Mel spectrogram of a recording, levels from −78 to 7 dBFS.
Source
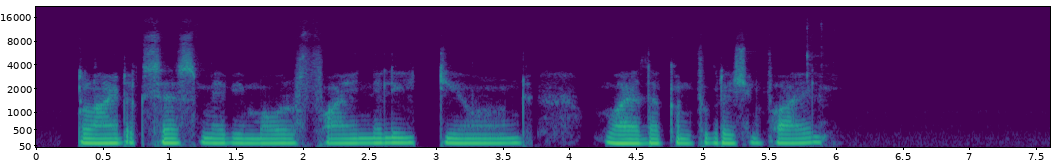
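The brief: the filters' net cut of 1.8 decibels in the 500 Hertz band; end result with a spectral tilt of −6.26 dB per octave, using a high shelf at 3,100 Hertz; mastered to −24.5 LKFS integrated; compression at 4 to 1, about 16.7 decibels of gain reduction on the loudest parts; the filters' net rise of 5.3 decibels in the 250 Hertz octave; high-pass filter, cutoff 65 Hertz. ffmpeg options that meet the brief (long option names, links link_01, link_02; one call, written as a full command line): ffmpeg -i in.wav -af "highpass=65,equalizer=frequency=250:width_type=o:gain=7,equalizer=frequency=500:width_type=o:gain=-5,highshelf=frequency=3100:gain=5,acompressor=threshold=-34dB:ratio=4,volume=11.5dB" out.wav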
